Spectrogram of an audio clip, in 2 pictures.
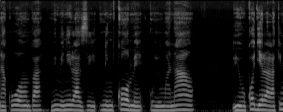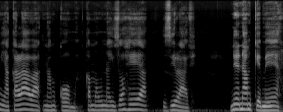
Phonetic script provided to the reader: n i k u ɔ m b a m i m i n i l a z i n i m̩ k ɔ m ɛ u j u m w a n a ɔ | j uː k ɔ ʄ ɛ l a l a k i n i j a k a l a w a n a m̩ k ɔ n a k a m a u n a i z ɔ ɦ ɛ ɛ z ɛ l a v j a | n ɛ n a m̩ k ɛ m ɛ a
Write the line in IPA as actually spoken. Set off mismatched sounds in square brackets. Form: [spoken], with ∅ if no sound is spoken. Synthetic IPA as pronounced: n [a] k u ɔ m b a m i m i n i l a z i n i m̩ k ɔ m ɛ u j u m w a n a ɔ | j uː k ɔ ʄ ɛ l a l a k i n i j a k a l a w a n a m̩ k ɔ [m] a k a m a u n a i z ɔ ɦ ɛ [a] z [i] l a v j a | n ɛ n a m̩ k ɛ m ɛ a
